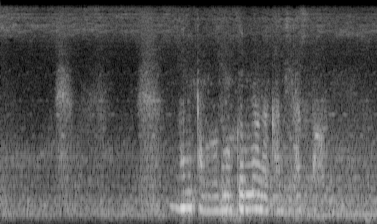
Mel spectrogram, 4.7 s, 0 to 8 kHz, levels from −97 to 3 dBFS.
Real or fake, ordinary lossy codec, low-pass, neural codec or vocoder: fake; none; 7.2 kHz; codec, 24 kHz, 0.9 kbps, WavTokenizer, medium speech release version 1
